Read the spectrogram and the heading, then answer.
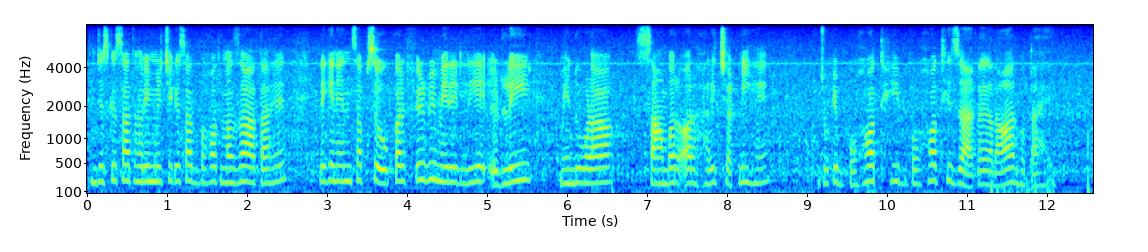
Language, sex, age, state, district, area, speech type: Urdu, female, 30-45, Uttar Pradesh, Gautam Buddha Nagar, rural, spontaneous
